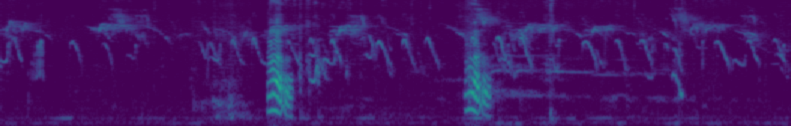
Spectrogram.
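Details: Teetar (partridge) chicks at feeding time: a run of high, thin, quickly repeated peeps, broken by two loud sharp tapping knocks and a faint steady tone in the background.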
